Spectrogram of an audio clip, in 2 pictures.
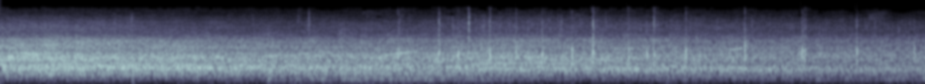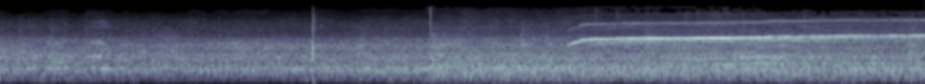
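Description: A large crowd roars and cheers in a big open stadium, loudest at first and easing off.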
